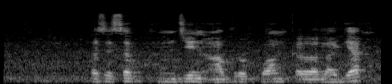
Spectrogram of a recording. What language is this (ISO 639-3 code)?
lrk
